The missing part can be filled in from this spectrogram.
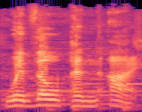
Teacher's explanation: with 结尾的 th 要跟 open 第一个字母 O 连读。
